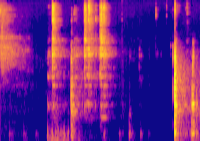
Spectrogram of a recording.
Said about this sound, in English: Let me also drink a little water here.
